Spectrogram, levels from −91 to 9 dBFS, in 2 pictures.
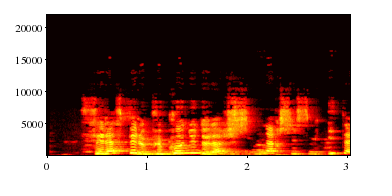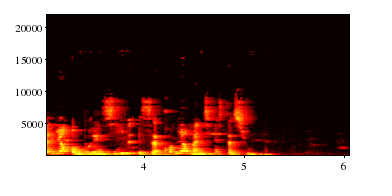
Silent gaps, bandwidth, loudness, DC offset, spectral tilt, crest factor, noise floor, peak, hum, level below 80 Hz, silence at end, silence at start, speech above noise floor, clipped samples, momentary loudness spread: none; 9.6 kHz; -16 LUFS; under 0.1%; -2.5 dB/octave; 16 dB; -73 dBFS; -2 dBFS; none; -66 dBFS; 0.75 s; 0.35 s; 57 dB; under 0.1%; 13 LU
